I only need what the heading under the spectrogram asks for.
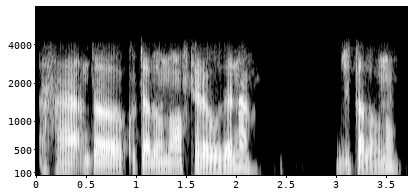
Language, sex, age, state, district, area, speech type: Nepali, male, 60+, West Bengal, Darjeeling, rural, conversation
